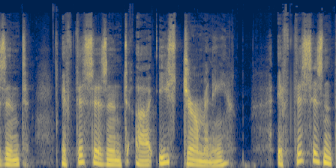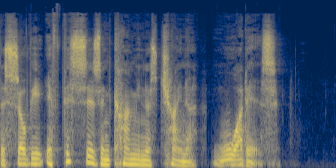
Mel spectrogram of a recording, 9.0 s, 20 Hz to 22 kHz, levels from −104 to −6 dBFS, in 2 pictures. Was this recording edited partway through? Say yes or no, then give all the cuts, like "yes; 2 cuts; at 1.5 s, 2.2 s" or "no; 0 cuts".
yes; 3 cuts; at 2.1 s, 5.1 s, 7.2 s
